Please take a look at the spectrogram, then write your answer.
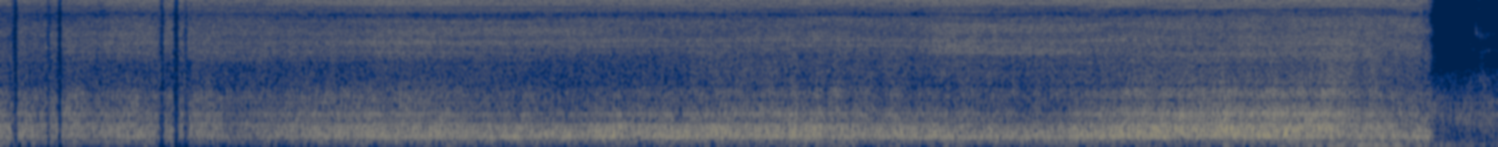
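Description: An airbrush sprays paint onto fishing lures in a steady, unbroken hiss that runs for about fourteen seconds before cutting off abruptly, with no voices over it.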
